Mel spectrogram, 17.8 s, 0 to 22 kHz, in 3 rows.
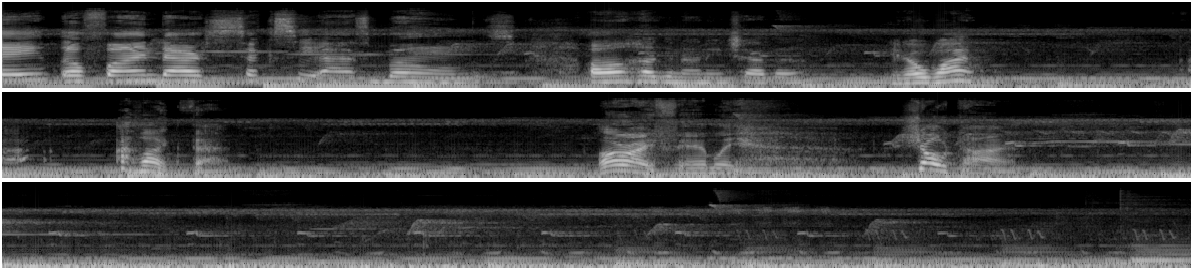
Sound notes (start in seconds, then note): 11.4 birds chirping; 14.1 gentle music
